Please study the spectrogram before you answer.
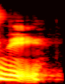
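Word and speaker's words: nu: By the way, almost all English speakers mispronounce new. In modern Greek, the letters that we pronounce as mu and new are actually pronounced as mi and knee. So, no, no, no, it's not that. It's ni.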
